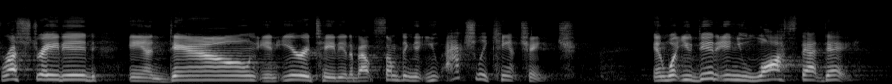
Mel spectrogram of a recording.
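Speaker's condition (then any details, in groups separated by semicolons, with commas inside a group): No condition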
